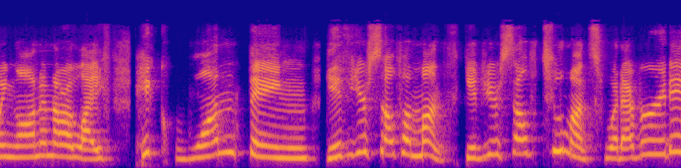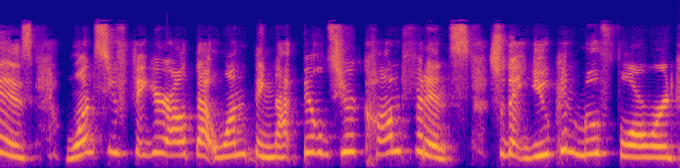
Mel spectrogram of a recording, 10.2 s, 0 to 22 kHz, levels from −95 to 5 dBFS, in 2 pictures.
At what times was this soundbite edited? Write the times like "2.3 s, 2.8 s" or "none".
5.5 s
